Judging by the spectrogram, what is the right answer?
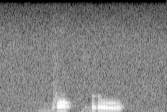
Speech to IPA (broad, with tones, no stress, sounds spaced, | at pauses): b o˦˥ k̚ r u˨˩ k̚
